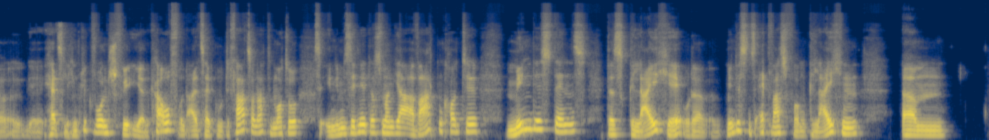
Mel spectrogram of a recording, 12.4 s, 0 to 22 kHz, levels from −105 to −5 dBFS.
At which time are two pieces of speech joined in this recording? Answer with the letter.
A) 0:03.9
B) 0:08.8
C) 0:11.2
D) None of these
A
